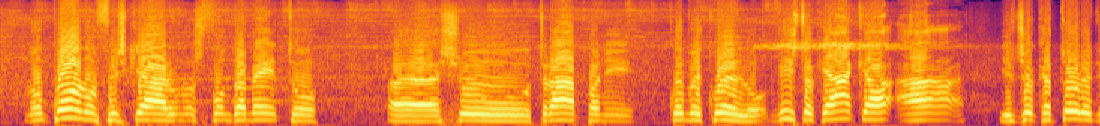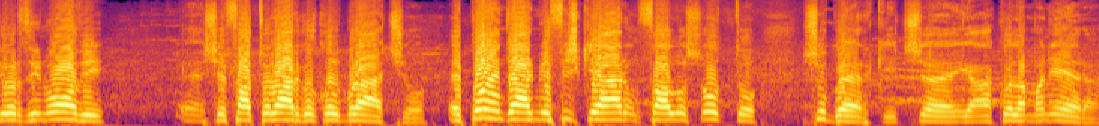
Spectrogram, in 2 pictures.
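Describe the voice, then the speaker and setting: With a dry, close sound and no echo, a high-pitched man talks at a moderate pace with ordinary pitch variation. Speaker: basketball color commentator. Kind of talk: live commentary.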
